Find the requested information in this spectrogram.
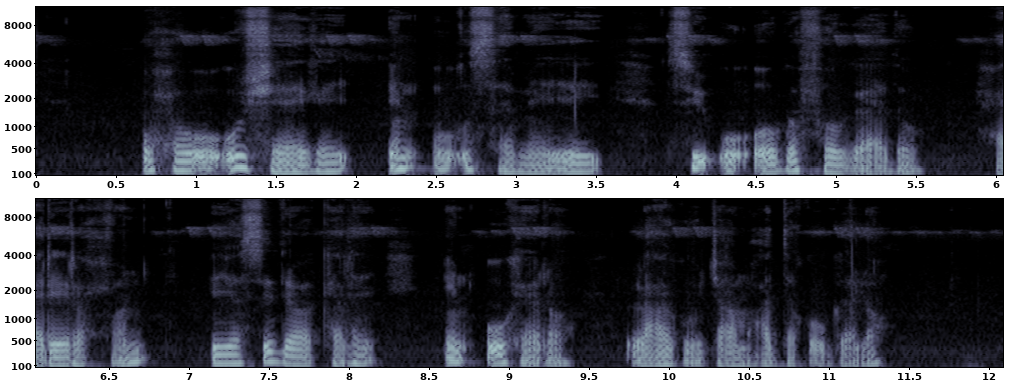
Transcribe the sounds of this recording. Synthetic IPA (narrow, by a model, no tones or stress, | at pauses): wʊħuːʔʊʃɛːɣɛj | ɪnuːʔʊsɐmɛːjɛj | sɪʔuːʔɔɣɐfɔɣaːðɔ | ħɑ̰ɾiːɾħʊn | ijɔsɪðɔːkʰɐlɛ | ɪnuːhɛlɔ | lɑʕɑɣṵːt͡ʃaːmɑʕɑd̪ɐkʰʊ̰ɡɐlɔ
